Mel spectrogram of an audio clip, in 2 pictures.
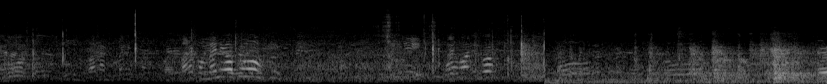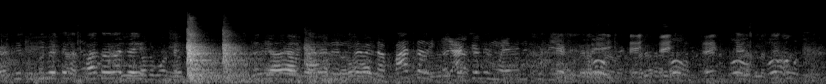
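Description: Men talk and call out loudly outdoors.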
